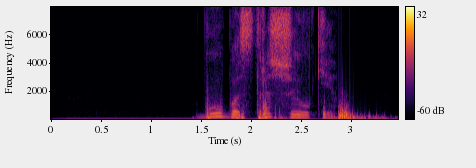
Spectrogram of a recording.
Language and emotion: Russian, neutral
